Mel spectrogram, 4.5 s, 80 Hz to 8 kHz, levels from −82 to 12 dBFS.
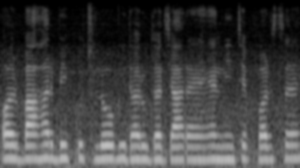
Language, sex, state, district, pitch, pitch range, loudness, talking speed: Hindi, male, Bihar, Kaimur, 185 Hz, 180-195 Hz, -18 LUFS, 175 wpm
